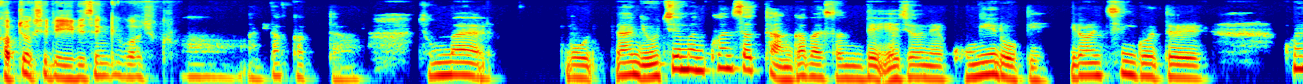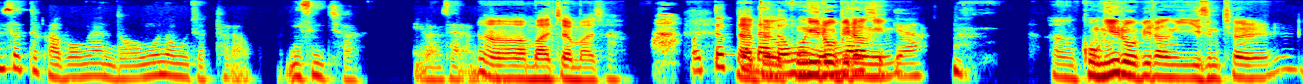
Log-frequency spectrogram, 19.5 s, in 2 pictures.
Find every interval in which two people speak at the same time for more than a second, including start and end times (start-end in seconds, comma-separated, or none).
15.3-16.6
